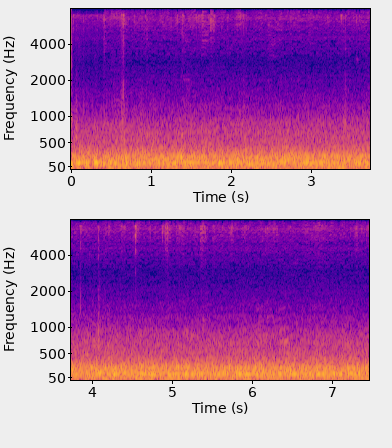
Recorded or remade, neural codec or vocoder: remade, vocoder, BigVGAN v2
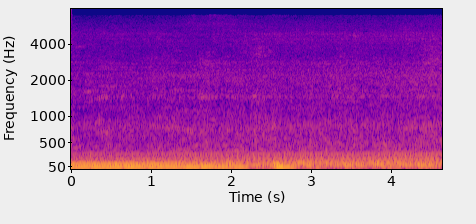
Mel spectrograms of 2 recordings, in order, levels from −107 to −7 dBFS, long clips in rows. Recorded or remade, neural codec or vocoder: remade, vocoder, BigVGAN v2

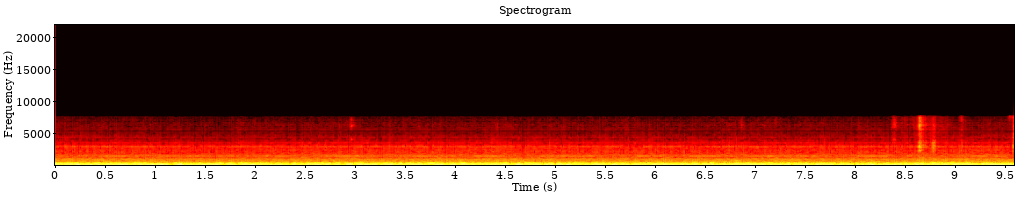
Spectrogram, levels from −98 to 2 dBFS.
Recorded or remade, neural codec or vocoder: remade, vocoder, BigVGAN v2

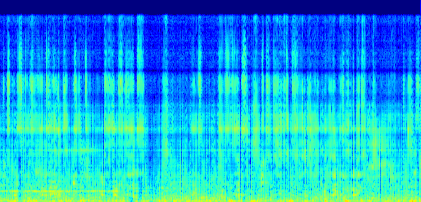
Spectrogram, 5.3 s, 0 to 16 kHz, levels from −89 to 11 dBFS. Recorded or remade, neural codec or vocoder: remade, vocoder, BigVGAN v2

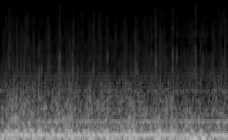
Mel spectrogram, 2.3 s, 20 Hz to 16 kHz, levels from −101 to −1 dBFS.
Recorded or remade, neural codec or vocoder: remade, vocoder, BigVGAN v2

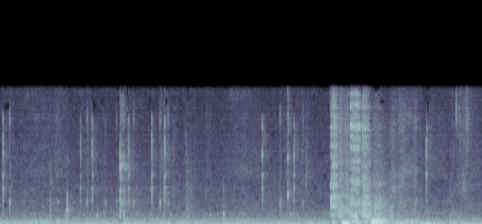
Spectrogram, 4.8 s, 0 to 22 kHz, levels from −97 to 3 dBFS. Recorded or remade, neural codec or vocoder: remade, vocoder, BigVGAN v2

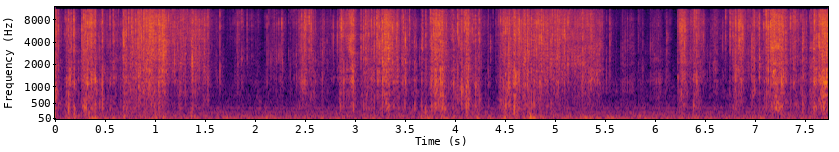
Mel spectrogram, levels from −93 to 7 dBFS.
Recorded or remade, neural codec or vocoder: remade, vocoder, BigVGAN v2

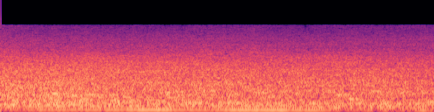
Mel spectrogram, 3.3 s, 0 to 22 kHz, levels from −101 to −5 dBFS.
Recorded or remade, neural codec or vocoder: recorded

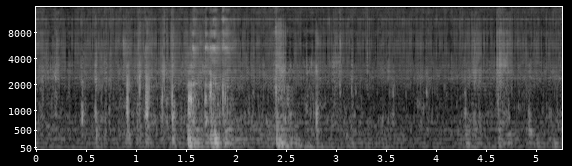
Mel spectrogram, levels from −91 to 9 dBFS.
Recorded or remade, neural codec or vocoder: remade, vocoder, BigVGAN v2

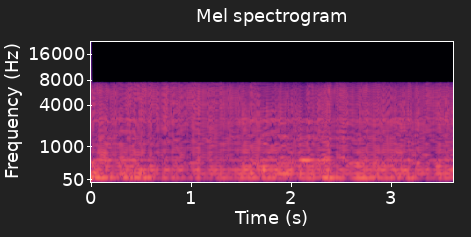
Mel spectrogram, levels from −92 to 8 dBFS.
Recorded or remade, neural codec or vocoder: remade, vocoder, BigVGAN v2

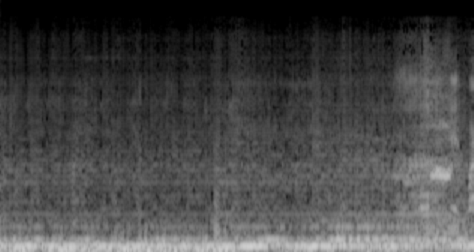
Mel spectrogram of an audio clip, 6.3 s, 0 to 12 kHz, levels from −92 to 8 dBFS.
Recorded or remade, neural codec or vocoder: remade, vocoder, BigVGAN v2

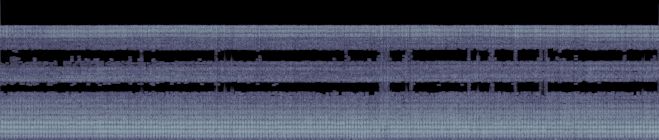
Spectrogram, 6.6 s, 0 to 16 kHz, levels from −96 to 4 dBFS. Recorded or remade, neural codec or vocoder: recorded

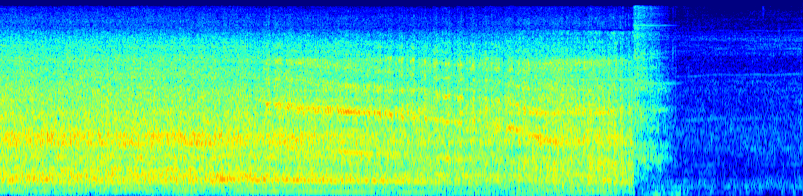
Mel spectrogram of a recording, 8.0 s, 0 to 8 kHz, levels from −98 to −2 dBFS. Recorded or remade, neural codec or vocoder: recorded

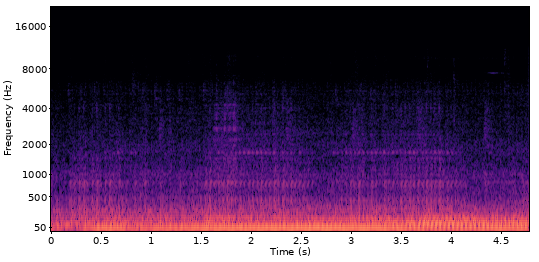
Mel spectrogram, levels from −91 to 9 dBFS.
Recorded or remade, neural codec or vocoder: recorded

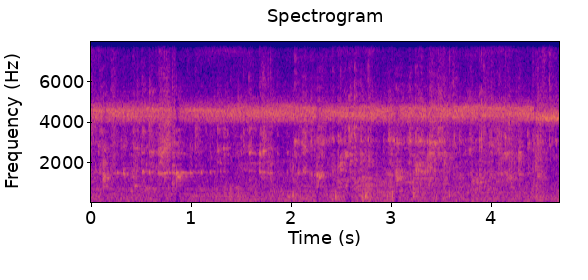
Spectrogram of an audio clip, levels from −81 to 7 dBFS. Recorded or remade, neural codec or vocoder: remade, vocoder, BigVGAN v2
